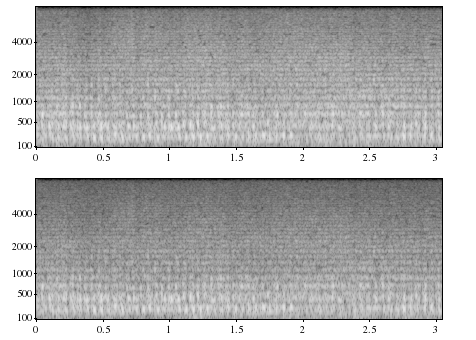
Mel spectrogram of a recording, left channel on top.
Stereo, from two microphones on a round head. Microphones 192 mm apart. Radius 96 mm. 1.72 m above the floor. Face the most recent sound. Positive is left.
turn(degrees=45)  # may be behind; listen again after turning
